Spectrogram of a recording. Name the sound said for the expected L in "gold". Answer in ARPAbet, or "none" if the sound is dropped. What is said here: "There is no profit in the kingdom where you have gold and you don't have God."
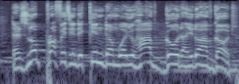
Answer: none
